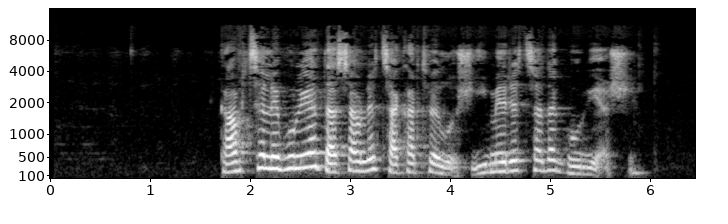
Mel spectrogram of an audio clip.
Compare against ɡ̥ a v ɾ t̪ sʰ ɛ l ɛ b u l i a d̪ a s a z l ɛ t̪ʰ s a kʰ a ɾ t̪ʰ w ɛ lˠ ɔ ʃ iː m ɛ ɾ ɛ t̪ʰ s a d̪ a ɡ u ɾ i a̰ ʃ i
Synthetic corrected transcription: ɡ̥ a v ɾ t̪ sʰ ɛ l ɛ b u l i a d̪ a s a v l ɛ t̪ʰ s a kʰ a ɾ t̪ʰ w ɛ lˠ ɔ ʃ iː m ɛ ɾ ɛ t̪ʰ s a d̪ a ɡ u ɾ i a̰ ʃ i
